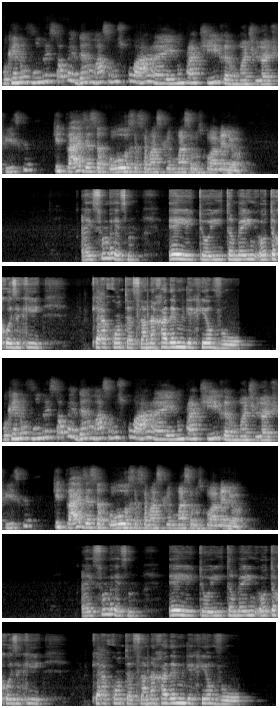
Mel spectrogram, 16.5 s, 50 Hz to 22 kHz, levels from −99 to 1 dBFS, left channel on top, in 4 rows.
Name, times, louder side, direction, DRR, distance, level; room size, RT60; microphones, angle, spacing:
voice 1, 0.0-4.6 4.9-7.8, equal, 5° right, 0.5 m, -26 dB
voice 2, 9.5-10.3 10.8-13.0 13.8-16.0, left 4 dB, 55° left, 1.0 m, -23 dB
12.0 x 8.3 x 4.1 m
head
